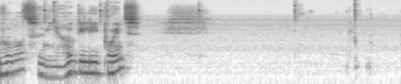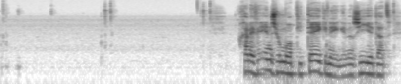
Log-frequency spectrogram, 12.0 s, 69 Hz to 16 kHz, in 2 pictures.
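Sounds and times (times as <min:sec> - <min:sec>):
computer mouse clicks: 0:04.4 - 0:06.9, 0:07.5 - 0:07.8, 0:09.0 - 0:09.3.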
